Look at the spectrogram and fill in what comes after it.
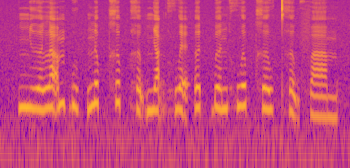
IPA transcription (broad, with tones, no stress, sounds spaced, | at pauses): ɲ ɨ˨˩ ə̯ l a̰˧˥ m ɓ u˨˩ k̚ n ə˦˥ p̚ x ə˦˥ p̚ h ə̰˧˨ w ɲ a̰˧˨ ŋ h w ɛ̰˧˨ ʔ ə˦˥ t̚ ɓ ə˧ n h w ə˦˥ p̚ x ə˧ w t̪ʰ ə̰˧˨ w f a˨˩ m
